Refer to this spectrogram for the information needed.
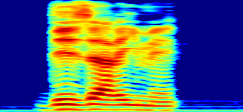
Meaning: to shift (move something that had been placed somewhere)
- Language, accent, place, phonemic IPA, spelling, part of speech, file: French, France, Lyon, /de.za.ʁi.me/, désarrimer, verb, LL-Q150 (fra)-désarrimer.wav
